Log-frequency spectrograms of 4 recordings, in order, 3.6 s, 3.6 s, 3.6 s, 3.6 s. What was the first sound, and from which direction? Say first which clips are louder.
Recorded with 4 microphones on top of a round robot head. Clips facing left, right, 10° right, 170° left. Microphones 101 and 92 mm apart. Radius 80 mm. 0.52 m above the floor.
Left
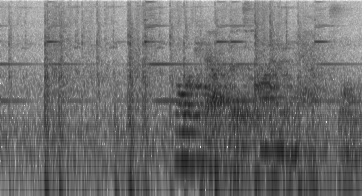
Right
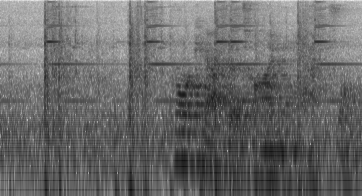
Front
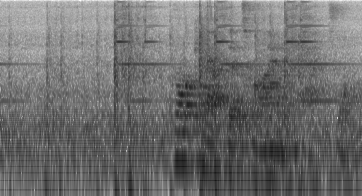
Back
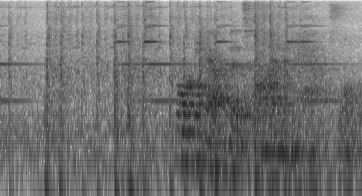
A man speaking: right 2 dB, front 2 dB; 10° right.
